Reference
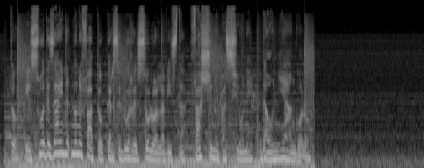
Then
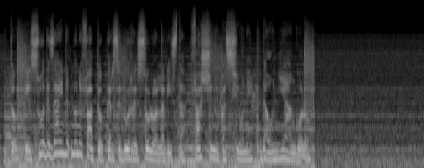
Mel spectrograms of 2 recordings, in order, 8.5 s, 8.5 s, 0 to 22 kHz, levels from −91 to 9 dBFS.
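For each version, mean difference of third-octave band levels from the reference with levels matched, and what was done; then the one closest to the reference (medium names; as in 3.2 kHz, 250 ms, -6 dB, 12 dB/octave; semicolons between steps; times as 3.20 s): 5.0 dB: Bessel low-pass 7.3 kHz, order 2; compression, threshold -36 dBFS, peak gain reduction 10.5 dB; small resonant body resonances 350/920/1400/2900 Hz, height 13 dB, ringing for 45 ms; trim +5.5 dB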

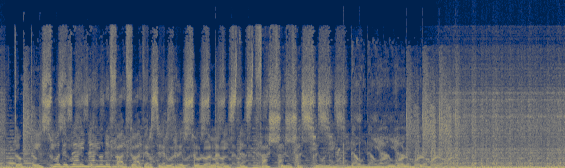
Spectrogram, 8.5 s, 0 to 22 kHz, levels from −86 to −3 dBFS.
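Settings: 10.0 dB: reverb removal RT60 0.57 s; thinning echo 244 ms, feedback 35%, high-pass 400 Hz, level -5 dB; level flattener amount 100%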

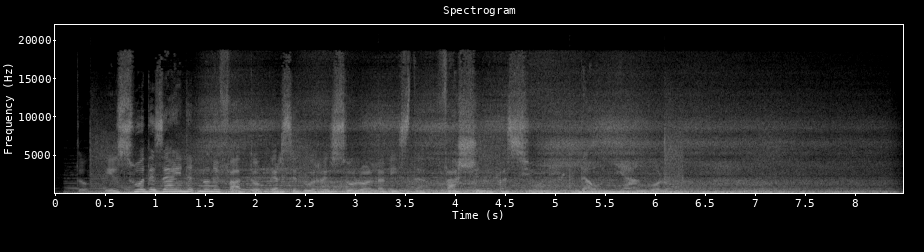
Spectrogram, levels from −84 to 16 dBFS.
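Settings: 7.0 dB: on a send: echo that smears into a reverb 1011 ms, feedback 50%, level -6.5 dB; on the sum: level rider gain up to 16 dB; treble shelf 6.7 kHz -7.5 dB; trim -9 dB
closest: first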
